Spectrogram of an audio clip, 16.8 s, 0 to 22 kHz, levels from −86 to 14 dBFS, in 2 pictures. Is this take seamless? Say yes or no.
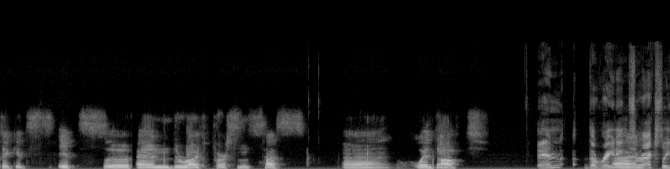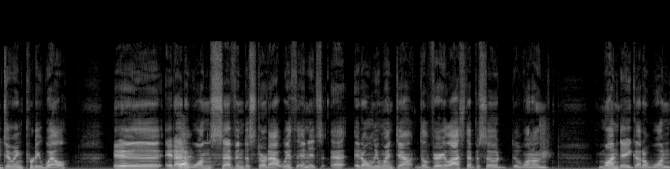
no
